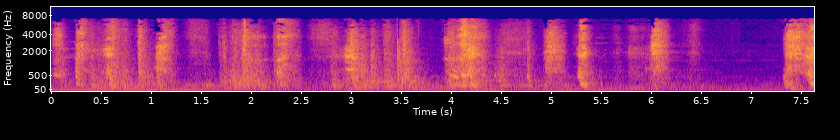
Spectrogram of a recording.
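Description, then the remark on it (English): A heavy safety deposit drawer in a vault is tugged open by two people in a series of scraping, thudding jolts, with strained breathing and gasps between the pulls. “Now give me a hand with the safety deposit drawer. Right. Right. Pull.”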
